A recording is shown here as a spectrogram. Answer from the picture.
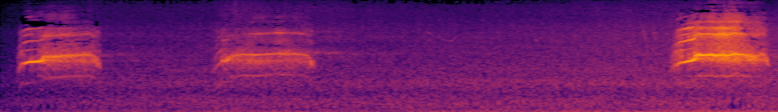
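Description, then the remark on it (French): Three loud, drawn-out calls from a Bonelli's eagle, a rare, protected daytime raptor, ring out at even intervals in the Bois des Lynces, France, each a bright, slightly wavering whistle, over a steady hiss of outdoor background noise. “Pour commencer, on vient d'entendre l'aigle de Bonnémy, dont Noémie nous a parlé tout à l'heure.”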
